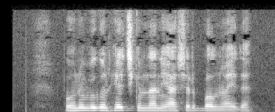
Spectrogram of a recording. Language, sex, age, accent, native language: Uzbek, male, 18-24, Samarqand, Uzbek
